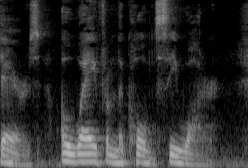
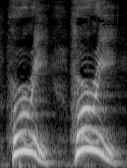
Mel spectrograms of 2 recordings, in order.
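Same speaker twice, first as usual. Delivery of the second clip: high, loud urging; urgent hurrying; 13 semitones higher, 10 dB louder than usual. A narrator's reading. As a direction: rush them along with a shout. Man rushes children, time running out.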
